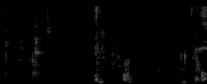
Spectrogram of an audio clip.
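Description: A few faint, short gulps and swallowing sounds of a man drinking from a plastic water bottle.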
